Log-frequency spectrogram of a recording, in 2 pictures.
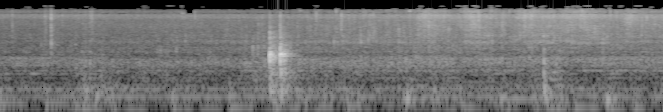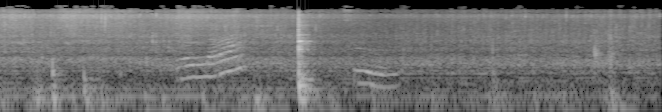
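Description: Meat sizzles as it fries in a pot for a palak gosht curry. Steady frying hiss runs throughout with occasional stirring scrapes, a couple of sharp clanks, and faint distant tones in the background.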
